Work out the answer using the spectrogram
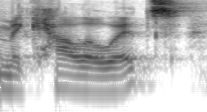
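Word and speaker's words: Michalowicz: So I pronounce it McAllowitz, like you said. The original pronunciation, I believe, was Mihailovich. It's from Eastern Europe, Ukrainian, Russian area.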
